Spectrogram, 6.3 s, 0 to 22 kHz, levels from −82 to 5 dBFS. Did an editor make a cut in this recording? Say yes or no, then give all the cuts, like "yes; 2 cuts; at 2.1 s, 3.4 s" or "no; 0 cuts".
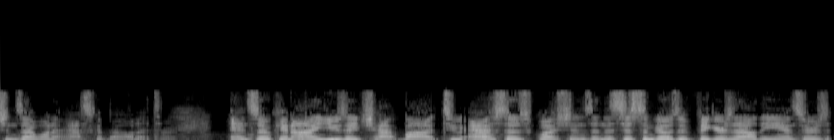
no; 0 cuts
